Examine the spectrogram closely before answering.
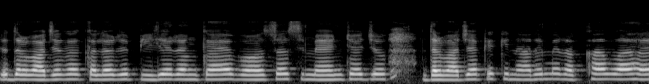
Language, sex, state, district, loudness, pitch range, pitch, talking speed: Hindi, female, Bihar, West Champaran, -19 LUFS, 225-240 Hz, 230 Hz, 195 wpm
